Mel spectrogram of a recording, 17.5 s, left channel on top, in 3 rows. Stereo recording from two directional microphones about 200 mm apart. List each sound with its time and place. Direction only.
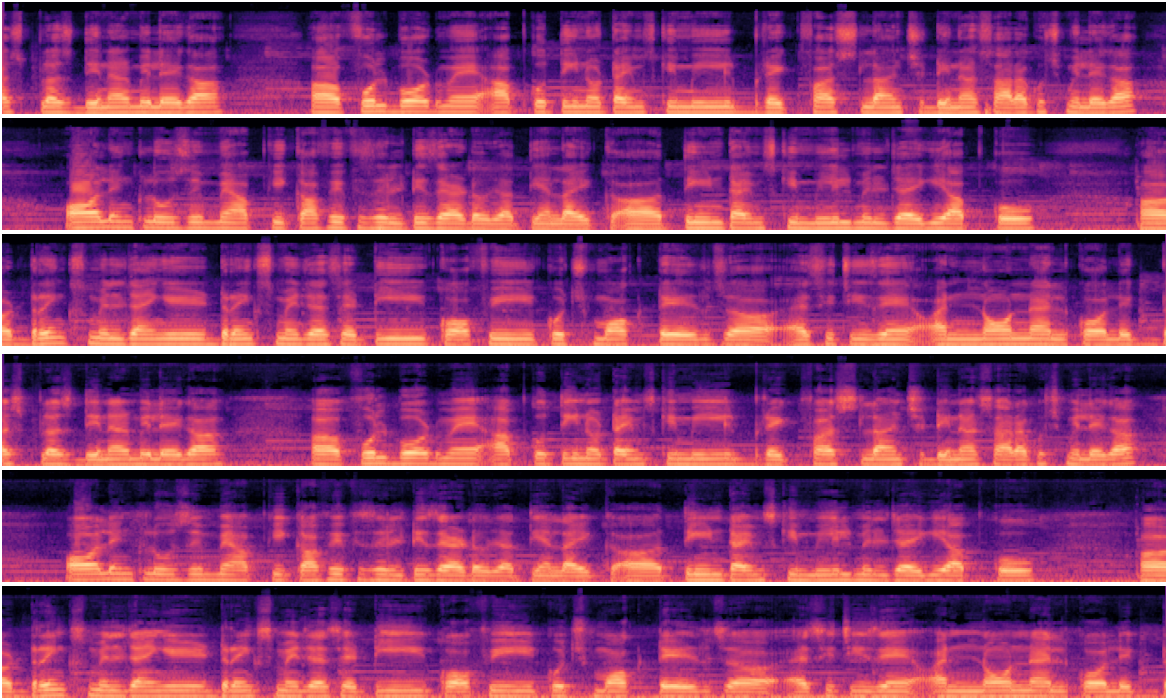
0.0 s speech: 30° left (ahead or behind)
